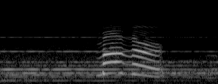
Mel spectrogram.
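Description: Two short cries from a young cartoon dinosaur, each falling in pitch, about a second in, over a sustained chord of soft background music.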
